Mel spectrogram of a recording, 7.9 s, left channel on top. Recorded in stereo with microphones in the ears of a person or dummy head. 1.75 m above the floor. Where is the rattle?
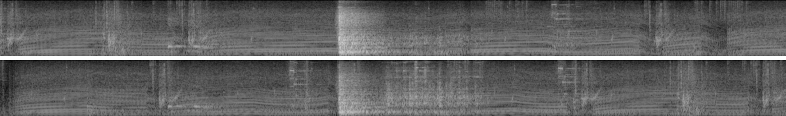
55° right (ahead or behind).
